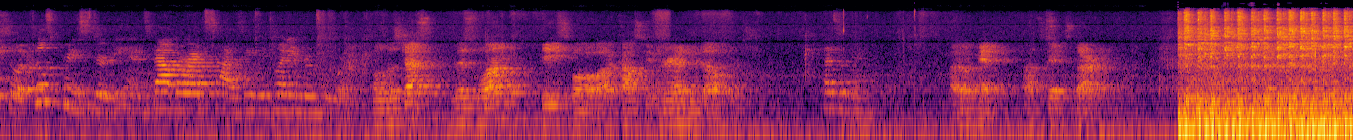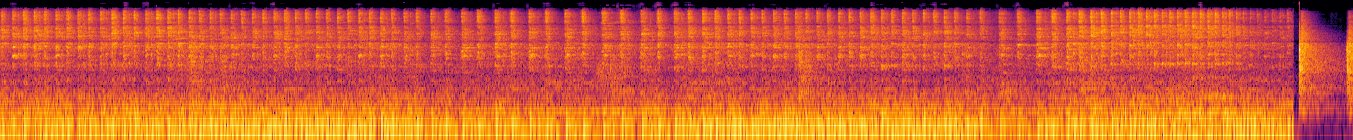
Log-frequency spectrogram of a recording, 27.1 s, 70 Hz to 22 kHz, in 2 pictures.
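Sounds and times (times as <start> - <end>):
welding arc crackling buzz: 11.8 - 26.5.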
